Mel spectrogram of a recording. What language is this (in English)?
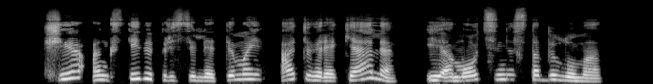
Lithuanian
